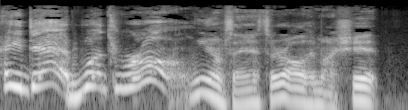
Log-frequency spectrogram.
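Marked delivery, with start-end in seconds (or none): 0.0-1.5 very high, slow, drawn-out cartoonish child voice. Retelling what a child asked a crying parent: imitating a cartoon-character kid voice. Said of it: "She's like a cartoon character".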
